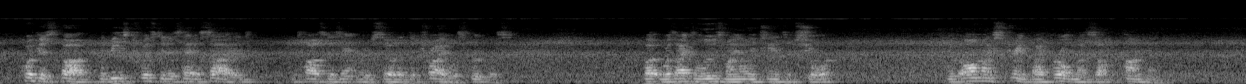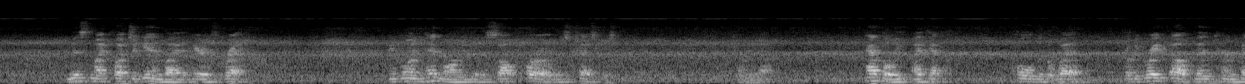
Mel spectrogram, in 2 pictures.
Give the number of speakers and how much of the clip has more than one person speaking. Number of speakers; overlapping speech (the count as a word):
one, no overlap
